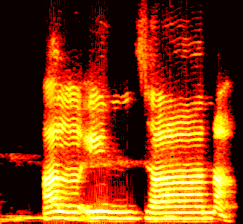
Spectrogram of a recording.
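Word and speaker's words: الإنسان: Lafal al-insana dibaca atau bacaan hikhwa harus dibaca samar. Karena ada huruf nun sukun bertemu dengan huruf sin. Nah, di sini ada huruf sin. Huruf nun sukun di depannya bertemu huruf sin. Jadi membacanya samar.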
